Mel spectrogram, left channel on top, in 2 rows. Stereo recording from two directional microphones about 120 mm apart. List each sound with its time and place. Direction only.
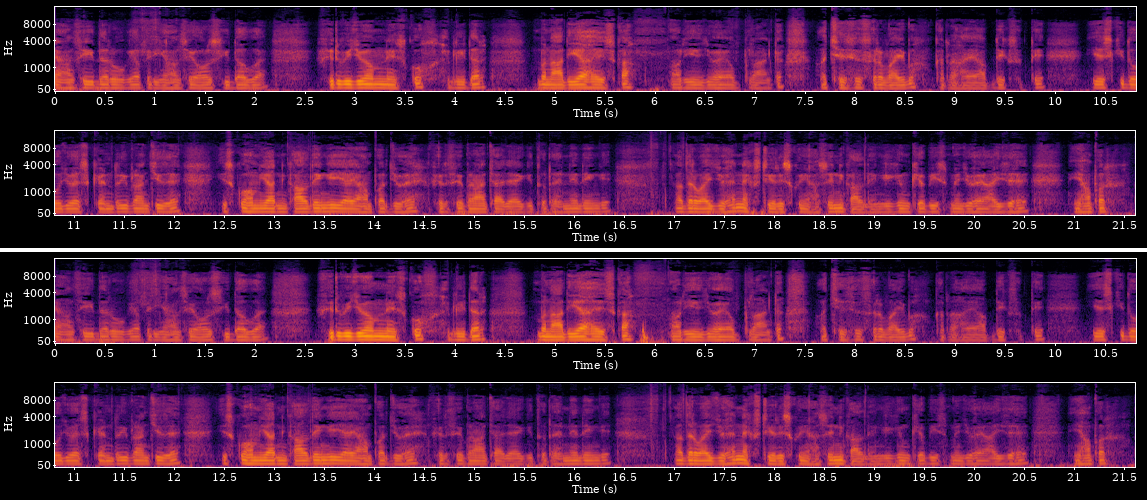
0.0 s speech: 5° left (ahead or behind)
1.1 s speech: 25° right (ahead or behind)
2.3 s speech: 55° right (ahead or behind); by 7.2 s 80° right
7.8 s speech: 15° left (ahead or behind)
10.3 s speech: 15° right (ahead or behind)
14.8 s speech: centre (ahead or behind)
15.6 s speech: 25° right (ahead or behind)
17.0 s speech: 45° right (ahead or behind)
18.8 s speech: 15° right (ahead or behind)
19.3 s speech: 5° left (ahead or behind)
